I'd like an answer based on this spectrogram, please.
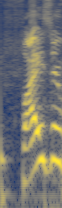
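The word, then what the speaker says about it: Pfizer: Fizer with a silent P.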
